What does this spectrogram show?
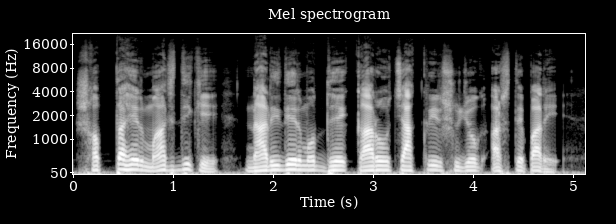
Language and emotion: Bengali, neutral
